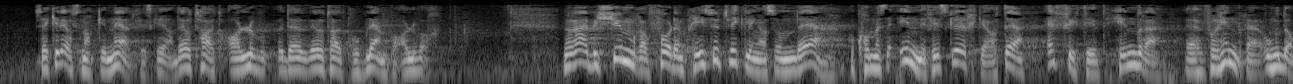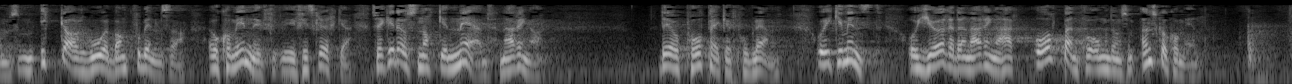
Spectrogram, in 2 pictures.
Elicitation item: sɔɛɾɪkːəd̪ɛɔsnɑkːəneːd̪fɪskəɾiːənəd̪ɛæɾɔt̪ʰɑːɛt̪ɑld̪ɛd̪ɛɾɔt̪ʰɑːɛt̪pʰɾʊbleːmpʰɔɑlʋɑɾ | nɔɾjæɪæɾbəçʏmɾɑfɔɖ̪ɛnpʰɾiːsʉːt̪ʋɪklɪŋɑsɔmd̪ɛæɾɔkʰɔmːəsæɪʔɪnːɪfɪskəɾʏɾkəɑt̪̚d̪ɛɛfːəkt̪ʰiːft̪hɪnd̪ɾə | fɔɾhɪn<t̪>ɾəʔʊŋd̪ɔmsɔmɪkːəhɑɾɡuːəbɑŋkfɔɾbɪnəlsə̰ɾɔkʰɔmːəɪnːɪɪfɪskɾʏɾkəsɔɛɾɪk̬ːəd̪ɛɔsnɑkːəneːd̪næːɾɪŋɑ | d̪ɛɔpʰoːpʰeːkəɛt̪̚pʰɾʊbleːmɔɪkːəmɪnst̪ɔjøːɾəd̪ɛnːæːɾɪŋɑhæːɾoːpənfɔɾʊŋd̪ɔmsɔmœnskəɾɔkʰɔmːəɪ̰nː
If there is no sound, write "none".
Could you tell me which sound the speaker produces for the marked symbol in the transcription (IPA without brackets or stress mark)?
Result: d̪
